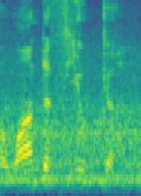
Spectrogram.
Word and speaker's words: Juan de Fuca: Spaniard so he's not Fuca god it's the Juan de Fuca one one yeah nobody says that here okay I mean Spanish pronunciation book today it's quite funny since it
